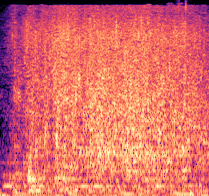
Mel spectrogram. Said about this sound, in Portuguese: Primeiro, um balde de água fria para você.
